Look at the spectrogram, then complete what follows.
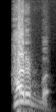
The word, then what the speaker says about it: herb: तो हर्ब में आपको नहीं करना है, क्यों, क्योंकि आर के बाद एक कॉन्सोनेंट साउंड है, तो रॉ का साइलेंट हो गया, हर्ब, इसका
